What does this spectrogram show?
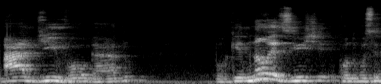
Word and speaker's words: advogado: Você vai criar uma nova sílaba. Então você vai criar a, de ou devogado.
